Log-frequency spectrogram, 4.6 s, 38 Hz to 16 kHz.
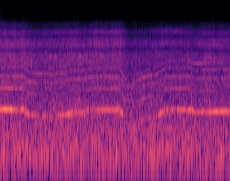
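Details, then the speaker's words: Seaducer SD3 FE-30 30-inch RC mono hull, 3660 1700kv brushless motor, 150A Flycolor ESC, SMC 4S pack, on water: a steady high whine jumping up in pitch and dropping back as the prop loses grip and bites again; the prop is ventilating. "You hear the ventilation. All right. She didn't like that."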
